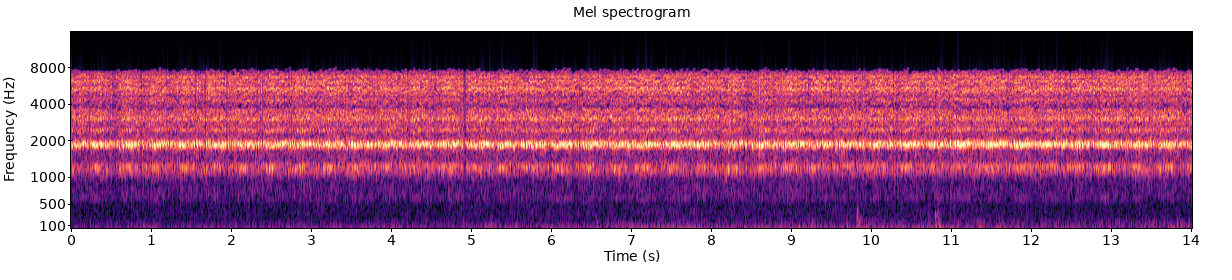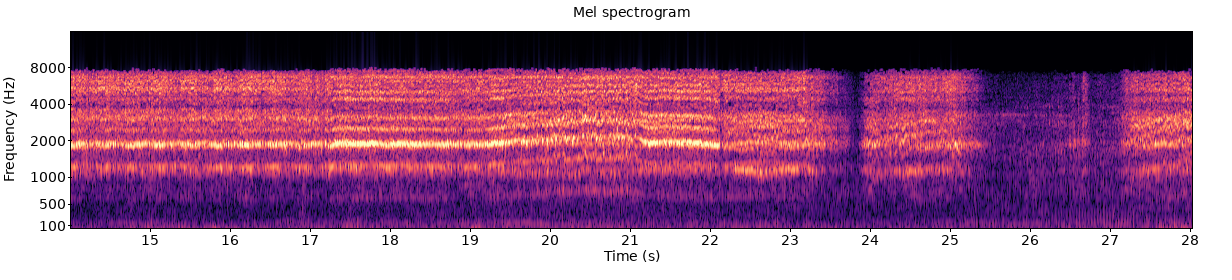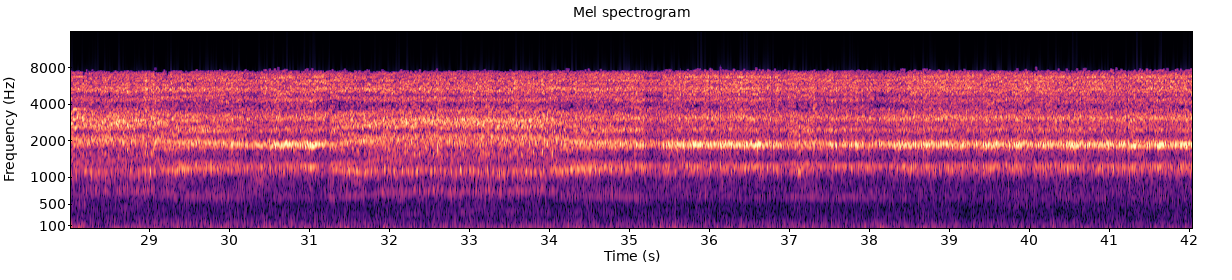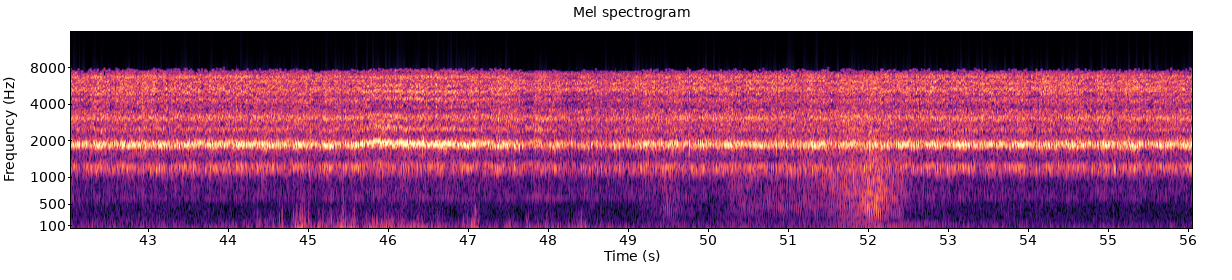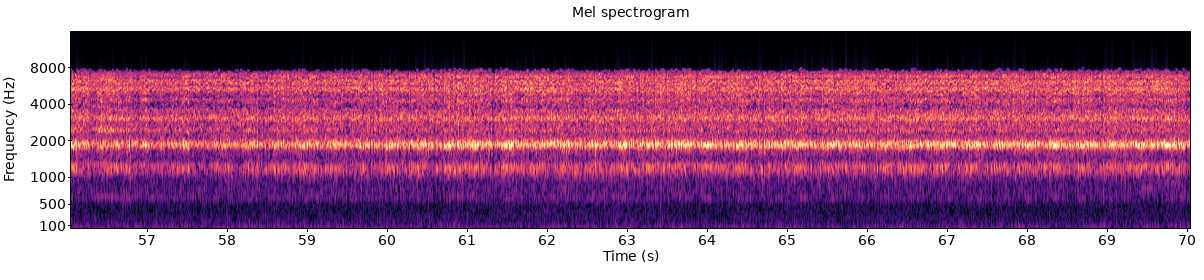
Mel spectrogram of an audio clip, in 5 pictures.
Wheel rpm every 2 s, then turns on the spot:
160, 160, 160, 160, 160, 160, 160, 160, 160, 160, 160, 110, 70, 50, 160, 160, 160, 160, 160, 160, 160, 160, 160, 160, 160, 160, 160, 160, 160, 160, 160, 160, 160, 160, 160.
none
